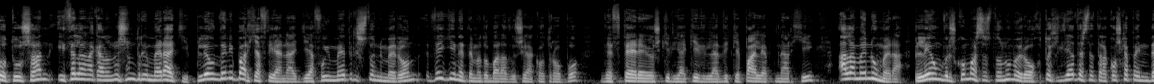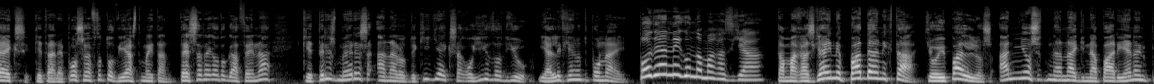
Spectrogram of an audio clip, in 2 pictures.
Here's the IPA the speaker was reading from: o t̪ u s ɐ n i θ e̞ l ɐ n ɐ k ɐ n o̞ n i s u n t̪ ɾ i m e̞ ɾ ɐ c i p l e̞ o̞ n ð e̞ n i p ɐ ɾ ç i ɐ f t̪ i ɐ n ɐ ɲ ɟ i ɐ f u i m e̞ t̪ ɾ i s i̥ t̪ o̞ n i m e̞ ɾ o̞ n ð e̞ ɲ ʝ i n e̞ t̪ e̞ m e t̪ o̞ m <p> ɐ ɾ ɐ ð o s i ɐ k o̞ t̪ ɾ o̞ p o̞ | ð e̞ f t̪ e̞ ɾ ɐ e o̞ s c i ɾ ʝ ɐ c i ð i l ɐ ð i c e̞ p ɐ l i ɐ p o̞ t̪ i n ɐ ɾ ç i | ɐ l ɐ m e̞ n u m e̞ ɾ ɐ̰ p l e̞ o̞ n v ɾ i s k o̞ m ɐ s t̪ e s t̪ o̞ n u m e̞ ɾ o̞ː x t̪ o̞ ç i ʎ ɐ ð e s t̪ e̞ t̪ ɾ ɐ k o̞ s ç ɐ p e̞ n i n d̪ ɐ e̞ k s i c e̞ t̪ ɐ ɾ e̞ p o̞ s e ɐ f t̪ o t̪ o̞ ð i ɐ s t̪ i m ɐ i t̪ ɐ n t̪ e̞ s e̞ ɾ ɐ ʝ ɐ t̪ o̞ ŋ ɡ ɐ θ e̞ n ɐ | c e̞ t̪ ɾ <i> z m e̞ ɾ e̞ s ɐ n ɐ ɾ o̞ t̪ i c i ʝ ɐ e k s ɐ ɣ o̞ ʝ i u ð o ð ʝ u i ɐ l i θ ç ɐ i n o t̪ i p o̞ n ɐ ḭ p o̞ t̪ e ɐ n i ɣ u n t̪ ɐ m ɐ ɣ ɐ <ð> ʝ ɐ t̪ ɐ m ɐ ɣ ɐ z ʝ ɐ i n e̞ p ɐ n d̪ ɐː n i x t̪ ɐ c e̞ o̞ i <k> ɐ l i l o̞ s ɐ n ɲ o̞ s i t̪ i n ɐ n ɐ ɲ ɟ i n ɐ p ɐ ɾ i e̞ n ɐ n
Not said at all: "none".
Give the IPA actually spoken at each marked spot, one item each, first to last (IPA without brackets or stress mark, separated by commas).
b, i, z, p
